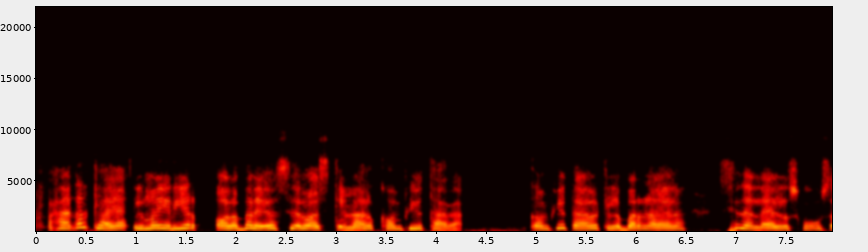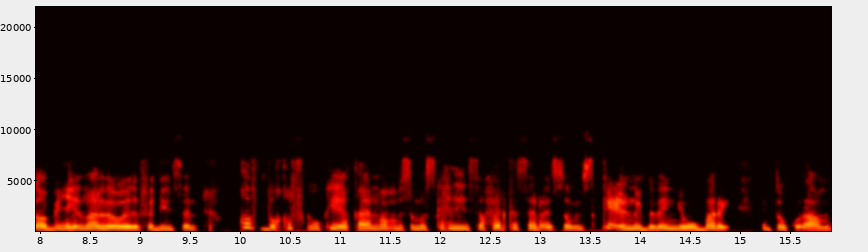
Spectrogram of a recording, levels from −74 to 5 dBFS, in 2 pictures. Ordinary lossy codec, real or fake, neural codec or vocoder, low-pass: Opus, 16 kbps; fake; codec, 16 kHz, 2 kbps, FreqCodec, larger model; 7.2 kHz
